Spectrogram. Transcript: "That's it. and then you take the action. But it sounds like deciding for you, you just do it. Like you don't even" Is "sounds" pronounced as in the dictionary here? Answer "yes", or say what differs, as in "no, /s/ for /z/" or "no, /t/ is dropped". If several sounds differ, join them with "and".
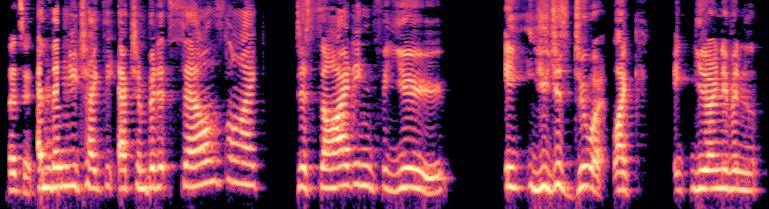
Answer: yes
